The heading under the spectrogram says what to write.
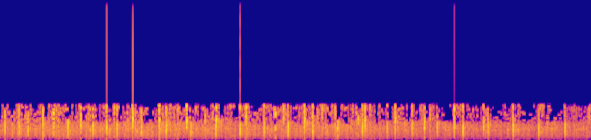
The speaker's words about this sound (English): But I do want to end with congratulations on your work. I think you deserve a big round of applause, a special one.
